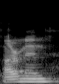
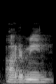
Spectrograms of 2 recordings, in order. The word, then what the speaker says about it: Armin: is your daily job my name is Armen or Armin if you want the the real proper pronunciation but I'm fine with Armen or you know whatever people are comfortable with I'm in Berlin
